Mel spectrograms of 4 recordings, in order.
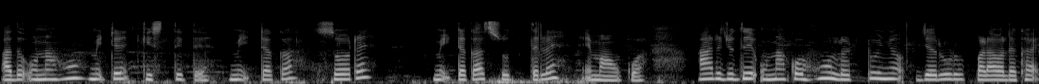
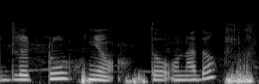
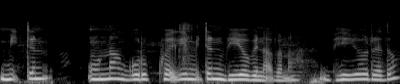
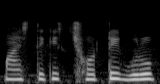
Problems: none marked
